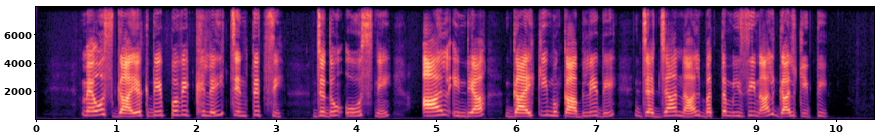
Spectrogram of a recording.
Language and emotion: Punjabi, fearful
